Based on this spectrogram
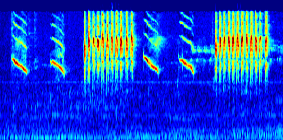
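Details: Sunbird singing for use as master song for sluggish sunbirds and chirping birds: pairs of falling slurred whistles alternate with two long, dense, high buzzing trills.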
